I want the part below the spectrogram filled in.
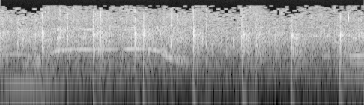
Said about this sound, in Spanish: Un aplauso para todas ellas, gracias.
